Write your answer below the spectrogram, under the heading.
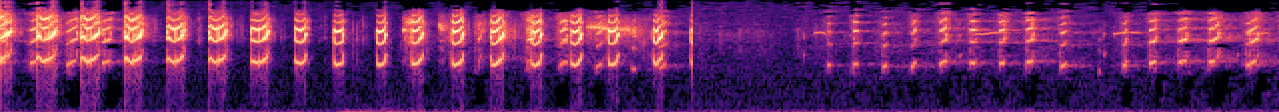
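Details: Swiftlet call used to attract swiftlets: rapid, even series of sharp chirps, about three per second, with a brief gap near the middle, then a softer run of thinner, quicker chirps.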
